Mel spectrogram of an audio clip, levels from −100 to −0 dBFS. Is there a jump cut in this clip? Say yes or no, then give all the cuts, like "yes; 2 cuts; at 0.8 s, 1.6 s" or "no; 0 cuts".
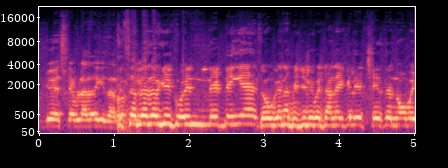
yes; 1 cut; at 2.9 s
